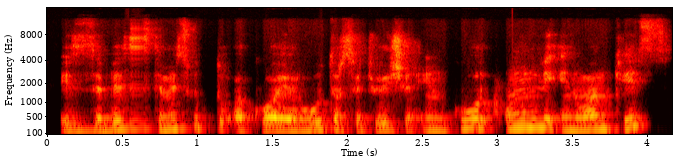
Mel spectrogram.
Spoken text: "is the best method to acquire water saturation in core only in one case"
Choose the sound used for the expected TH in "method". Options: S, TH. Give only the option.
S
